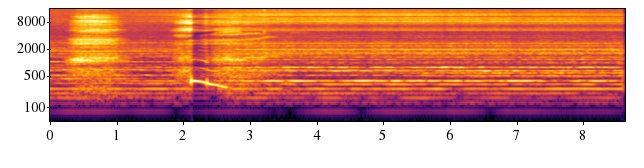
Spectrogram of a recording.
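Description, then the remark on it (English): A breathy inhale followed by a drawn-out voiced yawn from a girl rolling over in bed, sliding down in pitch, fairly loud, over a soft, steady musical drone. “She yawned.”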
